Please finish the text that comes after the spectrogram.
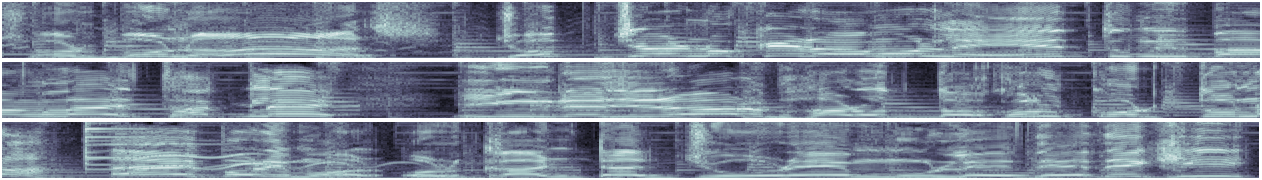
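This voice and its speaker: A man's voice: extremely high pitch, expressive, measured pace, over loud music. A man voicing an exasperated, sarcastic school English teacher in a cartoon. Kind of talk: cartoon voice acting.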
